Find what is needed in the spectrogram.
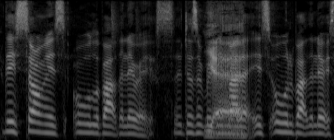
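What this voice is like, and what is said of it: Voice strained by sore throat. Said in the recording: “I've got a sore throat”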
